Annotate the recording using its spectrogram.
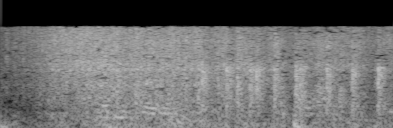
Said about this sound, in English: I don't count more than a dozen claps. It was just awkward.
